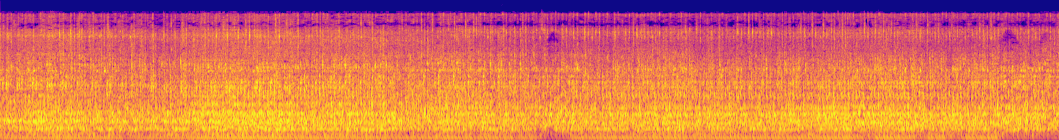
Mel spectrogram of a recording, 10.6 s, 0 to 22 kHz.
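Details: 2003 Renault Mégane 2 phase 1 1.5 dCi diesel at idle: busy clatter with a faint high bird-like chirp, steady with no rev change; owner thinks the timing belt needs redoing, cause not confirmed.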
